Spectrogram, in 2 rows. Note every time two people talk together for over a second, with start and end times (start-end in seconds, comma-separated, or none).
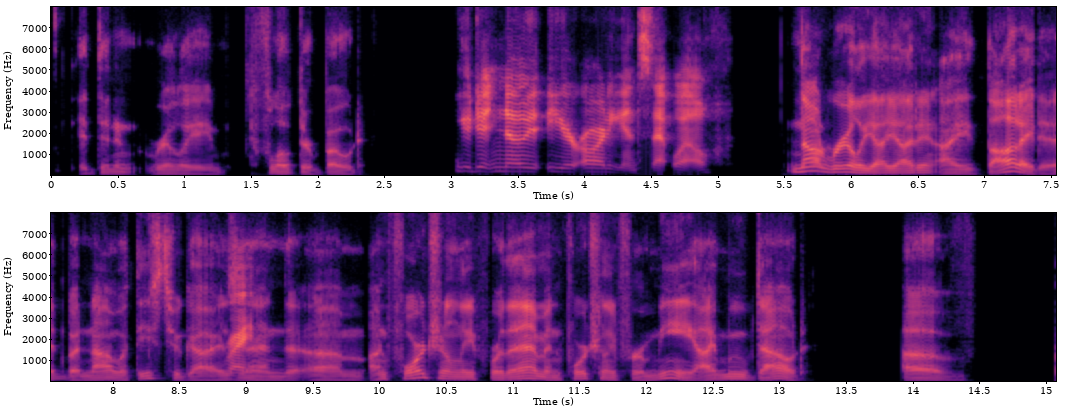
none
